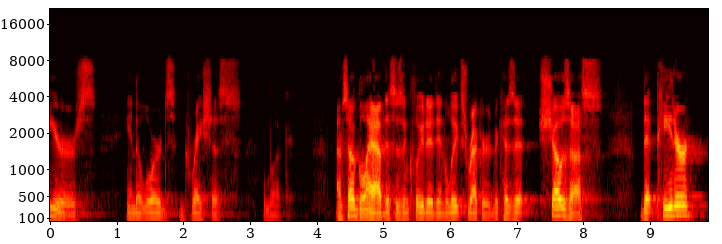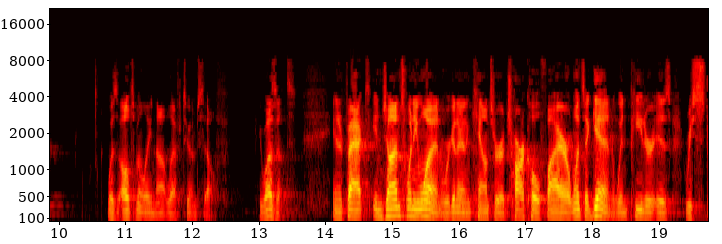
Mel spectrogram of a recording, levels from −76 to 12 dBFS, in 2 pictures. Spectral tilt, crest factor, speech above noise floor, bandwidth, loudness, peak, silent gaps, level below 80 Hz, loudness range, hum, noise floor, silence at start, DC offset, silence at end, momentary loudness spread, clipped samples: -5 dB/octave; 22 dB; 44 dB; 8.8 kHz; -21 LUFS; 0 dBFS; none; -64 dBFS; 12 LU; none; -66 dBFS; 0 s; under 0.1%; 0.05 s; 18 LU; under 0.1%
